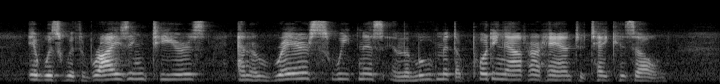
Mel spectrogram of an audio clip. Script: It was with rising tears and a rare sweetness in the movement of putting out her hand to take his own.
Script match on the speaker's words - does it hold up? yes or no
yes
